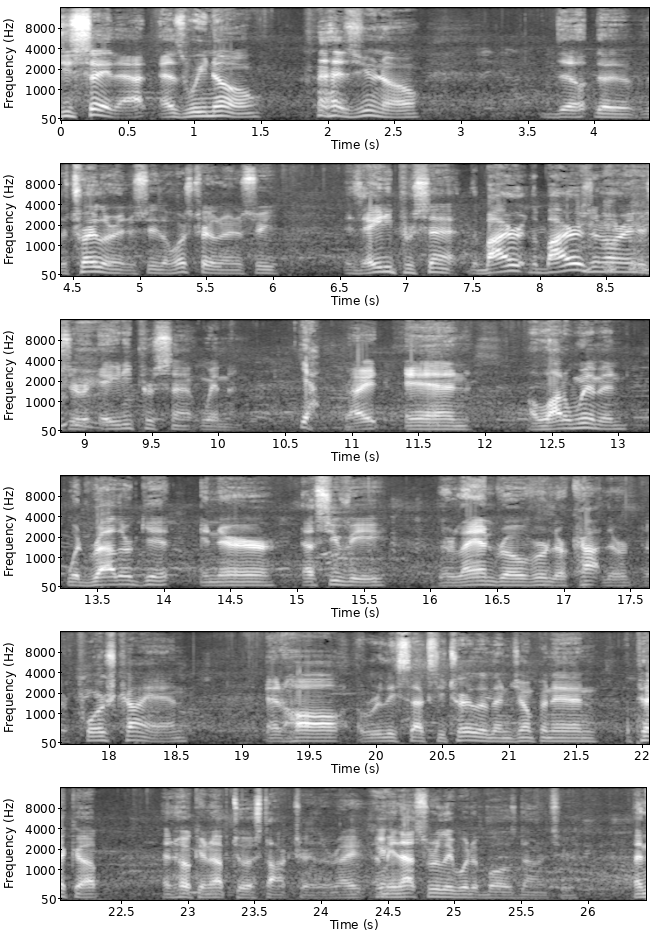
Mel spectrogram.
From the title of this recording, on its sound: LIVE FROM NATDA SHOW IN NASHVILLE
